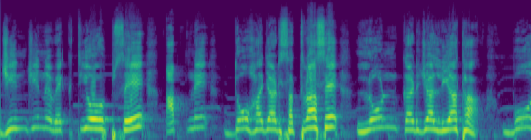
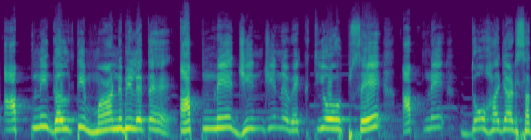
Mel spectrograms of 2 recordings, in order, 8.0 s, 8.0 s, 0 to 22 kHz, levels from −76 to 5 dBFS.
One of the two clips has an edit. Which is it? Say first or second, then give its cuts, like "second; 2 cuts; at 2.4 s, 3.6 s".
second; 1 cut; at 2.6 s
